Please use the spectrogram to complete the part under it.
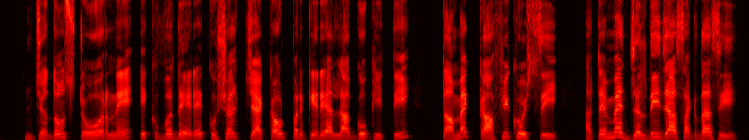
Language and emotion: Punjabi, happy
